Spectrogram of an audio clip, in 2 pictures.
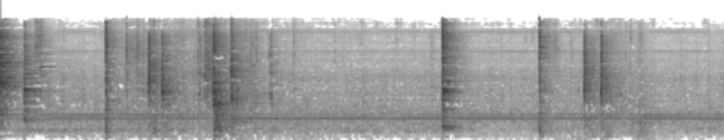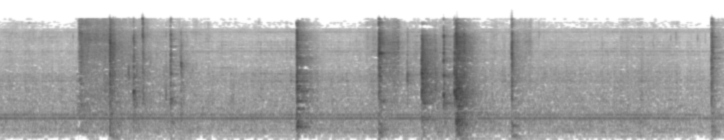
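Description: A metal skimmer clinking and scraping against a stainless steel stockpot and a metal tray as boiled eggplants are lifted out one by one. The clinks come in irregular clusters over a faint steady hum.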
